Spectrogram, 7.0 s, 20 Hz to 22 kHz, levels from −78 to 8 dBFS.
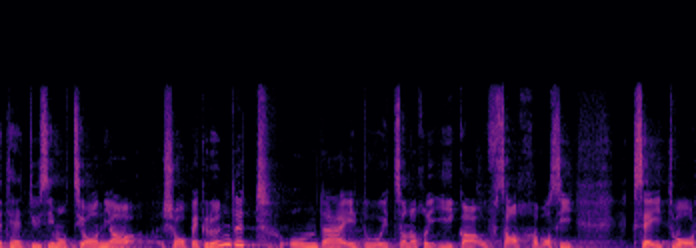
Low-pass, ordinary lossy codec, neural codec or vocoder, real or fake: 14.4 kHz; none; vocoder, 44.1 kHz, 128 mel bands every 512 samples, BigVGAN v2; fake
